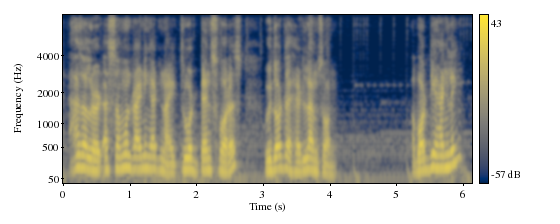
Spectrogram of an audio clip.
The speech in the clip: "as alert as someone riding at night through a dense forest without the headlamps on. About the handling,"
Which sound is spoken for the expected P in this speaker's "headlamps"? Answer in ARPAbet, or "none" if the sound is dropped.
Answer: none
